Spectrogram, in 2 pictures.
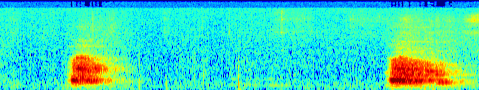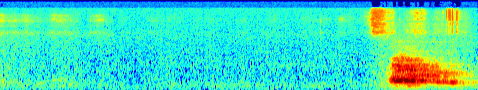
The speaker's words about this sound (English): Can you hear my dog? That's Maddie.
